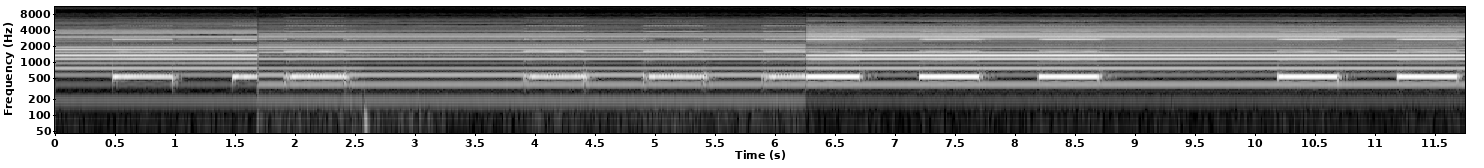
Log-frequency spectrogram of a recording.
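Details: Edwards 270 SPO pull station activated on a fire alarm test board; one horn blares steadily while another pulses in threes, about once a second, with the panel in general alarm and signalling correctly.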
